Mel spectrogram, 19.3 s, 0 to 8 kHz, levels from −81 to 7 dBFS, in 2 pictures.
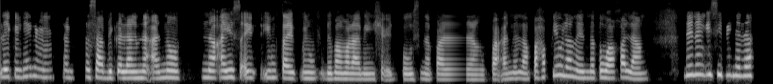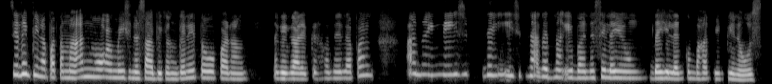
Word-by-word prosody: like 265 Hz, 0 st, +2 dB
ayun 270 Hz, +3 st, -3 dB
nga, 255 Hz, -1 st, -6 dB, 0.2 s
nagsasabi 240 Hz, -1 st, -1 dB
ka 235 Hz, -, +3 dB
lang 230 Hz, 0 st, +5 dB
na 230 Hz, -, +3 dB
ano, 240 Hz, +1 st, +2 dB, 0.2 s
na 250 Hz, -2 st, +1 dB
ayos 250 Hz, +1 st, +2 dB
ay 235 Hz, -2 st, -1 dB
'yung 245 Hz, -, -3 dB
type 220 Hz, -3 st, +2 dB
mo 215 Hz, -1 st, 0 dB
'di 200 Hz, -2 st, -2 dB
ba, 205 Hz, -, +3 dB
marami 190 Hz, -1 st, +2 dB
'yung 190 Hz, -, -7 dB
shared 185 Hz, -, -8 dB
post 185 Hz, +1 st, -2 dB
na 190 Hz, -, -3 dB
parang 180 Hz, -1 st, -4 dB
paano 190 Hz, +3 st, -2 dB
lang, 200 Hz, -1 st, -2 dB
pahapyaw 270 Hz, +8 st, -1 dB
lang, 295 Hz, -3 st, +1 dB
dahil 230 Hz, -1 st, +1 dB
natuwa 230 Hz, 0 st, +3 dB
ka 250 Hz, +2 st, +1 dB
lang. 200 Hz, -2 st, 0 dB, 0.5 s
Then, 340 Hz, +1 st, +4 dB
ang 350 Hz, -, +1 dB
isipin 330 Hz, -2 st, +1 dB
nila, 315 Hz, +1 st, +2 dB, 0.3 s
sila 355 Hz, +1 st, +5 dB
'yung 340 Hz, -, -5 dB
pinapatamaan 255 Hz, -3 st, +1 dB
mo 265 Hz, -1 st, +3 dB
or 255 Hz, -, +2 dB
may 240 Hz, 0 st, +2 dB
sinasabi 220 Hz, -3 st, +2 dB
kang 200 Hz, 0 st, -1 dB
ganito, 235 Hz, +1 st, +2 dB
parang 200 Hz, -1 st, -1 dB, 0.2 s
nagagalit 205 Hz, -2 st, +3 dB
ka 210 Hz, -, -7 dB
sa 220 Hz, -, -8 dB
kanila, 220 Hz, 0 st, -2 dB
parang 325 Hz, +2 st, -4 dB, 0.4 s
ano 355 Hz, -2 st, -2 dB
'yung 345 Hz, 0 st, -7 dB
naiisip 350 Hz, +1 st, -4 dB
naiisip 325 Hz, 0 st, -3 dB
na 295 Hz, -1 st, -1 dB
agad 275 Hz, -3 st, +1 dB
ng 255 Hz, -1 st, -3 dB
iba 240 Hz, -1 st, +1 dB
na 235 Hz, +1 st, -2 dB
sila 240 Hz, -1 st, +4 dB
'yung 225 Hz, -1 st, -1 dB
dahilan 220 Hz, -2 st, +4 dB
kung 220 Hz, -, -4 dB
bakit 205 Hz, +1 st, -4 dB
mo 200 Hz, -, -3 dB
'yun 195 Hz, -, -11 dB
pinost. 175 Hz, -3 st, +1 dB
230 Hz, 205 wpm, -21 LUFS, 205-265 Hz, 0.5 s, lang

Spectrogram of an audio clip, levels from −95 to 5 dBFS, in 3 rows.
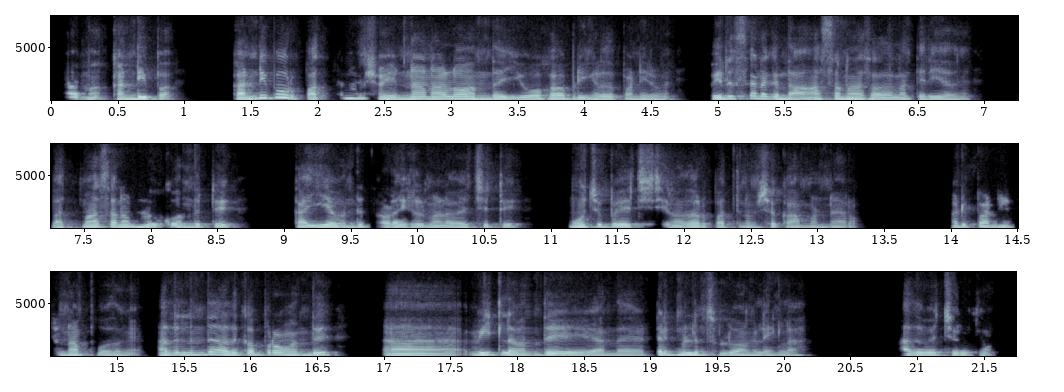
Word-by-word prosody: ஆமா. 155 Hz, -4 st, 0 dB, 0.2 s
கண்டிப்பா. 160 Hz, +1 st, +4 dB, 0.5 s
கண்டிப்பா, 255 Hz, -, +4 dB
ஒரு 225 Hz, -, -1 dB
10 155 Hz, 0 st, -3 dB
நிமிஷம், 215 Hz, -5 st, 0 dB
என்னானாலும் 185 Hz, +4 st, +3 dB
அந்த 145 Hz, -1 st, +1 dB, 0.2 s
யோகா 160 Hz, +2 st, +2 dB
அப்படிங்கிறத 140 Hz, -3 st, 0 dB
பண்ணீருவேன். 125 Hz, +2 st, -4 dB, 0.3 s
பெருசா 200 Hz, +7 st, +1 dB
எனக்கு 205 Hz, -5 st, +1 dB
அந்த 140 Hz, -, +1 dB
ஆசனாஸ் 160 Hz, -1 st, +1 dB
அதெல்லாம் 135 Hz, +2 st, -2 dB
தெரியாது. 130 Hz, 0 st, -2 dB, 0.4 s
பத்மாசனம்ல 170 Hz, +7 st, +2 dB
ஒக்காந்துட்டு, 145 Hz, +1 st, 0 dB, 0.6 s
கைய 145 Hz, +6 st, +4 dB
வந்து 150 Hz, +2 st, -1 dB
தொடைகள் 135 Hz, +2 st, 0 dB
மேல 130 Hz, -1 st, -1 dB
வச்சுட்டு 130 Hz, +2 st, -4 dB, 0.5 s
மூச்சு 175 Hz, +3 st, +3 dB
பயிற்சி, 135 Hz, -1 st, +1 dB
சின்னதா 135 Hz, +2 st, -2 dB
ஒரு 150 Hz, -, -6 dB
10 130 Hz, -1 st, -5 dB
நிமிஷம், 125 Hz, +5 st, -3 dB
1/4 115 Hz, 0 st, -3 dB
மணி 115 Hz, 0 st, -5 dB
நேரம். 120 Hz, +1 st, -8 dB, 0.7 s
அப்படி 135 Hz, 0 st, -2 dB
பண்ணிட்டோன்னா 145 Hz, +2 st, -1 dB
போதுங்க. 125 Hz, -1 st, -4 dB, 0.2 s
அதிலருந்து 185 Hz, +3 st, +2 dB
அதுக்கப்புறம் 175 Hz, +1 st, +2 dB
வந்து, 165 Hz, +3 st, +2 dB, 0.5 s
அ -, -, +3 dB, 0.6 s
வீட்ல 180 Hz, 0 st, +4 dB
வந்து 145 Hz, +4 st, +1 dB, 0.4 s
அந்த 125 Hz, 0 st, -4 dB, 0.2 s
ட்ரெட்மில்னு 160 Hz, 0 st, +3 dB
சொல்லுவாங்க 130 Hz, -3 st, -1 dB
இல்லைங்களா, 120 Hz, +1 st, -5 dB, 0.8 s
அது 135 Hz, -, +2 dB
வச்சிருக்கோம். 130 Hz, 0 st, -4 dB
145 Hz, 130 wpm, -23 LUFS, 130-170 Hz, 0.8 s, கண்டிப்பா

